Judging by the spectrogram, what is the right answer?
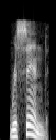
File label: "rescind", English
